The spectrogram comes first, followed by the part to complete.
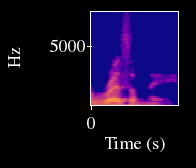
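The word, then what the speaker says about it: résumé: Remember that the word resume is a French word. Recordemos que la palabra Resume es una palabra francesa, por eso lleva lleva una tilde. Una de las muy pocas palabras que llevan tildes en inglés y se pronuncia resume.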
